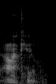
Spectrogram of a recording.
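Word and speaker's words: Achill: the five counties in the province of kak pronounced akill I've been doing it right akill yeah I did it Jack was all teeth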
